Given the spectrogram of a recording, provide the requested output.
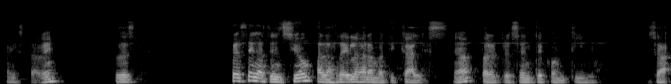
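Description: A man with a Peruvian Spanish accent explains English grammar in a low voice, tagging nearly every phrase with "¿ok?" or "¿no?". He spells letters out one by one and translates every example. The sound is muffled, like a lo-fi online class recording. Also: a little mellow. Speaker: English teacher.

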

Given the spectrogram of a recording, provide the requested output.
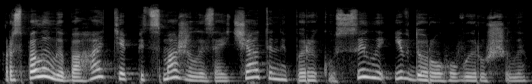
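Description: A woman reading a fairy tale aloud in an animated, expressive storytelling manner. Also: medium pitch, fairly quick.

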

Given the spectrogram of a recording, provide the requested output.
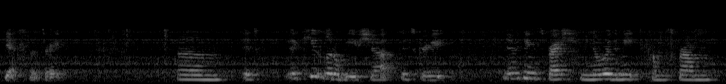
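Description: A woman's voice: fairly high pitch, fairly even intonation, moderate pace. A young woman narrating a casual cooking demonstration in her home kitchen, chatting and making playful asides as she works. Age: young adult. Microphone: camera across the room. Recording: roomy, distant, dull home video audio with background hiss.

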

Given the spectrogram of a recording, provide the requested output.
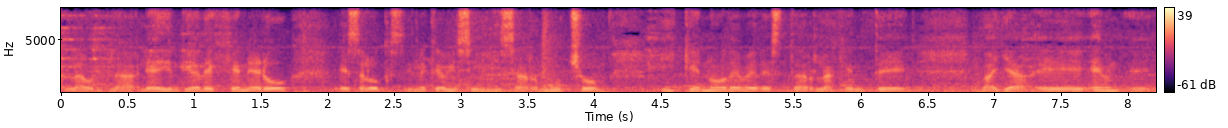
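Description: A man in his forties with a Mexican accent, speaking as an interview guest in a measured, hesitant way. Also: medium pitch. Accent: Mexican Spanish. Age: 40s. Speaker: interview guest, retired athlete. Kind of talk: casual interview. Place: indoors, large stone-walled public building.

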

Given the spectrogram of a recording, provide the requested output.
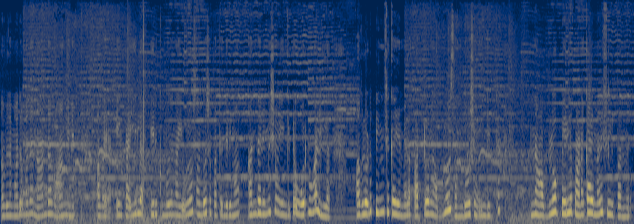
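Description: A man voicing a loving father in a cartoon, crying over his daughter. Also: high-pitched. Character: grieving loving father, emotional. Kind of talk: cartoon voice acting.

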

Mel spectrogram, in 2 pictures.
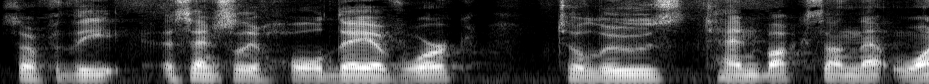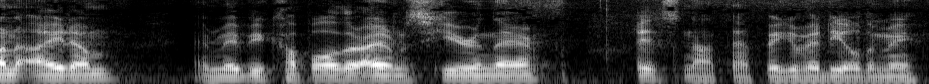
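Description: Inside a big warehouse and storage space, a reseller vlogger in his thirties chats casually into a phone held at arm's length, rambling and thinking out loud. His voice is lowish and darkish, with little pitch movement and a moderate pace.

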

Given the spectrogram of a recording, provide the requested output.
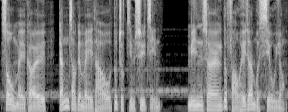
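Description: Here a man with a Hong Kong Cantonese accent delivers colloquial audio-novel narration, low-pitched yet animated. His tone is warm, his pace normal, and faint music sits underneath.

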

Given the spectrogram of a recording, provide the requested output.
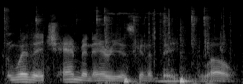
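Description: Low-ish voiced guy cracking dry jokes in game chat, noisy. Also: quick pace, vocal fry. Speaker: gaming friend. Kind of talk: casual gaming chat.

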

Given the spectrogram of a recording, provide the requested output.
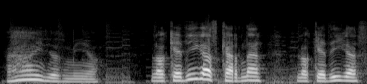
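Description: A man doing loud, excitable let's play commentary, swearing and yelping often. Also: on the high side, a little slow, lo-fi sound, faint music behind. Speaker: gamer playing on video.

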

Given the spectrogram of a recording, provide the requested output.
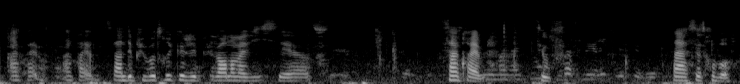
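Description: A woman talking to the camera in a casual travel vlog, enthusiastic and emphatic, repeating herself for effect. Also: mid-range voice. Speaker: travel vlogger. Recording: dull lo-fi sound with crowd behind.

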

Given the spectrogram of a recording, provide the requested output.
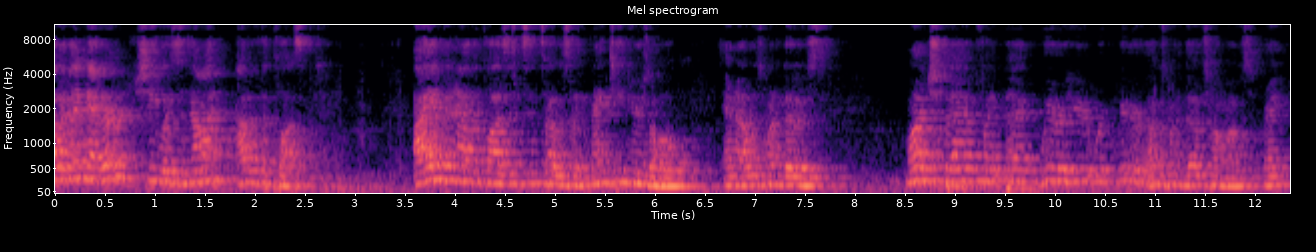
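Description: A woman's voice: mid-range voice, mellow, far from the mic. A middle-aged woman doing a stand-up comedy set, telling stories in a chatty way and acting out sounds and voices. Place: comedy stage before a live audience. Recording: echoey stage, mic heard from afar with faint noise.

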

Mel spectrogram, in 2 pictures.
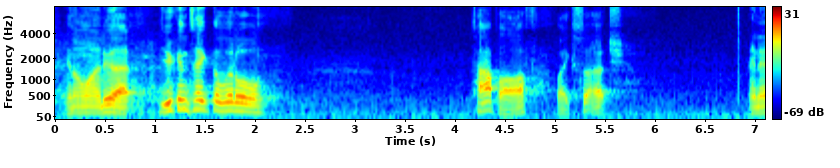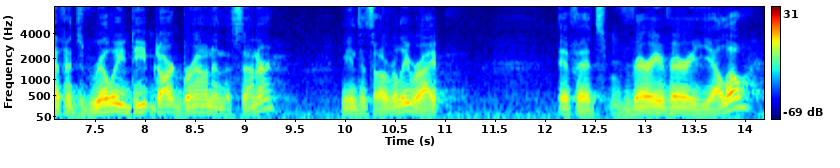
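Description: A man's voice: medium pitch, darkish tone. A man, a chef, giving a live cooking demonstration on a conference stage, joking and chatting with the audience. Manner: joking, chatty, self-deprecating, playful with the audience. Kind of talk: live cooking demo keynote.

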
